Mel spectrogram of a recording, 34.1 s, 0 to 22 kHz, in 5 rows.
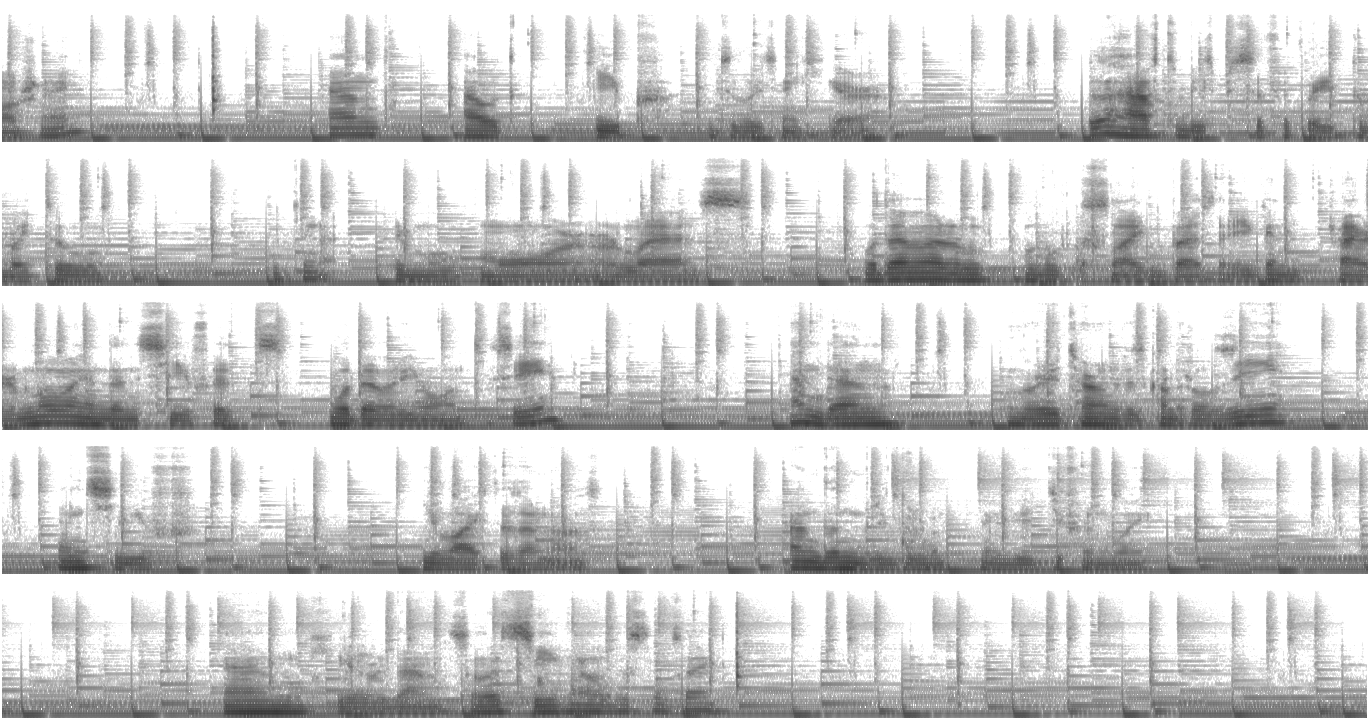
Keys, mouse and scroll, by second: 0.8 space, 28.9 shift+Delete, 30.7 space.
